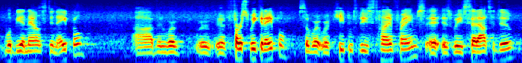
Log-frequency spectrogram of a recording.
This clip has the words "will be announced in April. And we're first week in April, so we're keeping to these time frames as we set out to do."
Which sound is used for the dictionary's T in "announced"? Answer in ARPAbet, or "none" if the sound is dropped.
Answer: T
